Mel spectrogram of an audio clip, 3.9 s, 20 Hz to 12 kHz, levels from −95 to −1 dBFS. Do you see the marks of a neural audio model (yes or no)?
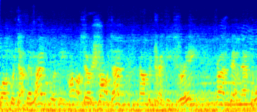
no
